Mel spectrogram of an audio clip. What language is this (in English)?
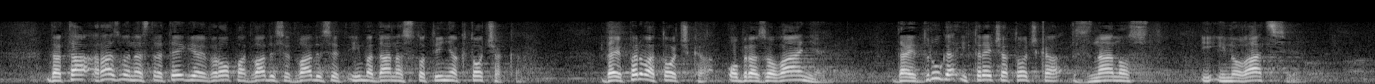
Croatian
